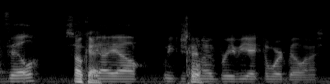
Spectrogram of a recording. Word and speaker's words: VIL: We just say, if you're like saying like our abbreviations, Yeah. we call it VIL.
